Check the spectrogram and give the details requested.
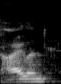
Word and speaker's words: Heyland: It's spelled Heyland. It looks Heyland, but it's pronounced Highland.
